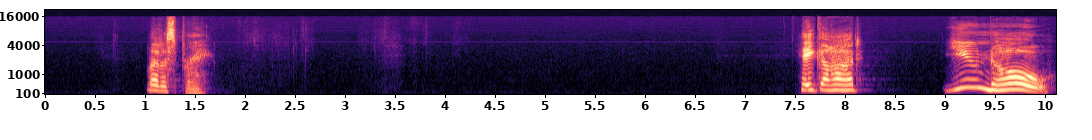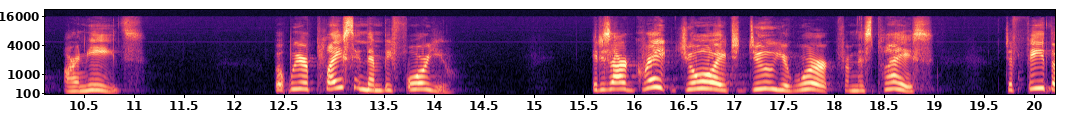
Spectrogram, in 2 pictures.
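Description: A woman reads aloud calmly through a microphone, with pauses between phrases.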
